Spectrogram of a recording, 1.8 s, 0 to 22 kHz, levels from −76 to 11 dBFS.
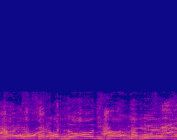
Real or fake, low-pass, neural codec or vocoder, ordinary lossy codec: fake; none; codec, 16 kHz, 8 kbps, FreqCodec, smaller model; none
